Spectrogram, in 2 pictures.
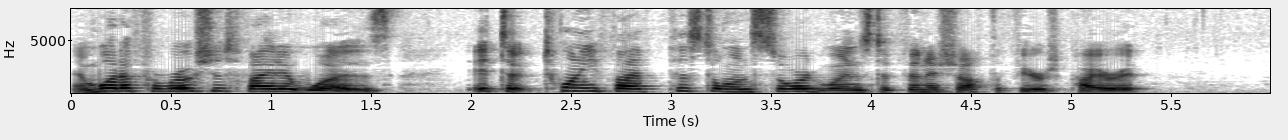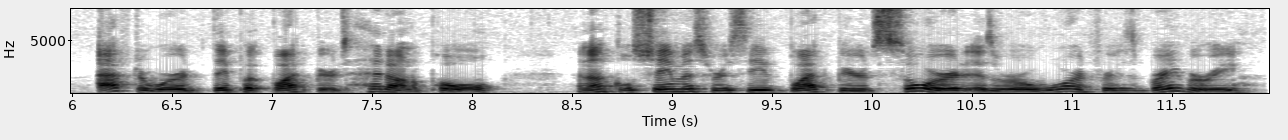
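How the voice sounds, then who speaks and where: A woman's voice: on the low side, animated, fairly quick, a little mellow. A woman voicing an earnest, boastful man as a storybook character telling family tales.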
